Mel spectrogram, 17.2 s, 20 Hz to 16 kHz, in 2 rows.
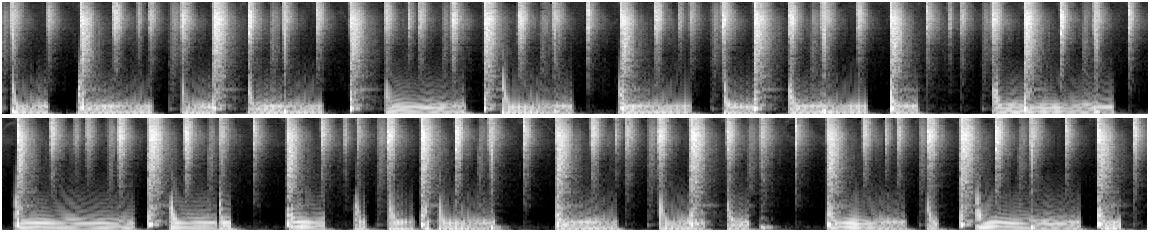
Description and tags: short loop, drums and bass. Same as Stevie run #2, with just drums and one bass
